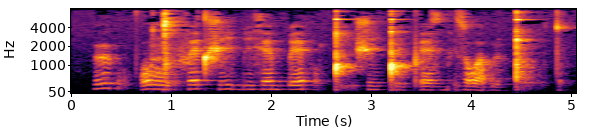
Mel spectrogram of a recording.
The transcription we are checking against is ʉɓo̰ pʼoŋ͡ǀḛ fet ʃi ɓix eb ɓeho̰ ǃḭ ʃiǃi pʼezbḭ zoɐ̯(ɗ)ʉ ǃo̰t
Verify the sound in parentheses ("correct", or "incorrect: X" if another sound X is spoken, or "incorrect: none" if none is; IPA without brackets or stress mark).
incorrect: ɓ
